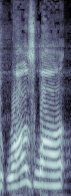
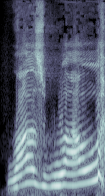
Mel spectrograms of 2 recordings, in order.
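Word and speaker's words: Rosław: Oh, that's like a Polish letter. Yeah, it's Rozla Szaybo. I think it's a W sound. Roswell Szaybo's cover artwork introduced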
